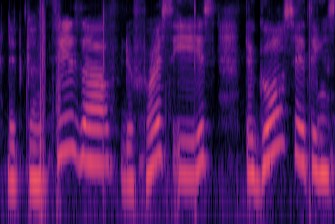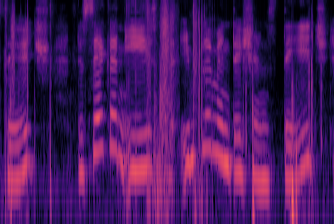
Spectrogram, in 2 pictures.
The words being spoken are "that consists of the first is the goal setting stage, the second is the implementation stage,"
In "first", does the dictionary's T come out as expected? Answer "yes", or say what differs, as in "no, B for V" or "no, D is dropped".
yes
